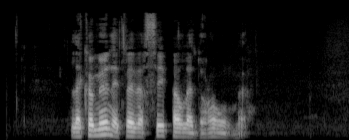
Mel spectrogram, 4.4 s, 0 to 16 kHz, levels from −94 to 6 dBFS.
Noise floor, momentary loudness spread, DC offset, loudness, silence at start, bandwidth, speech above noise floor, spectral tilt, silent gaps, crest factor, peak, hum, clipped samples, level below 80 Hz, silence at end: -74 dBFS; 14 LU; under 0.1%; -25 LUFS; 0.9 s; 11.5 kHz; 49 dB; -5.5 dB/octave; none; 18 dB; -10 dBFS; none; under 0.1%; -76 dBFS; 1.3 s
